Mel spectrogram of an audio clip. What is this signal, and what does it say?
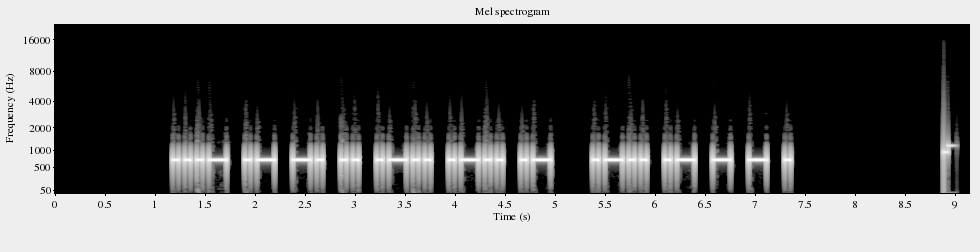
Morse code, heard as a keyed tone, about 20 wpm, 700 Hz. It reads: VANILLA LATTE
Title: Difficult Words with Hints - 20wpm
